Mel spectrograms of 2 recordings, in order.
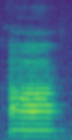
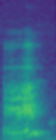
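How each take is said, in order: First: The pitch stays level and high throughout. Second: The pitch rises like a question. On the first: "a flat tone" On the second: "sounds like you're asking a question"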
